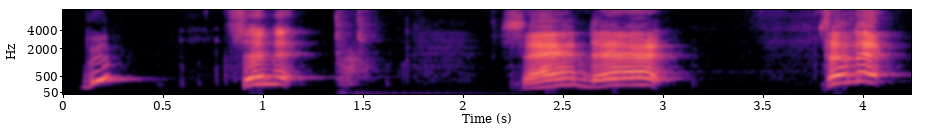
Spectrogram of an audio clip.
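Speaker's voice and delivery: high, loud excited calls; playful urging. Real, not acted. Streamer urges a chat message to send, excited.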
